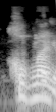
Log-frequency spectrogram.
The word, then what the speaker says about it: Koopmeiners: Listen, my mom's got a Dutch passport, so let me pronounce this here. Koopmeiners.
